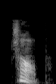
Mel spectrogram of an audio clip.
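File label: "chop", British English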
